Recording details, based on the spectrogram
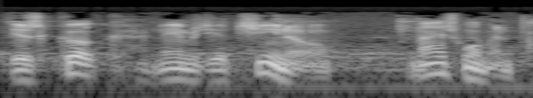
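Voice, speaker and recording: A blunt American police inspector from an old radio crime drama. His voice is low and hard-edged, terse and sardonic, on a muffled vintage recording. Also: wildly swooping pitch, unhurried, creaky, fairly bright tone, heavily acted. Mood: brisk, pointed. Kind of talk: 1950s radio drama acting.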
